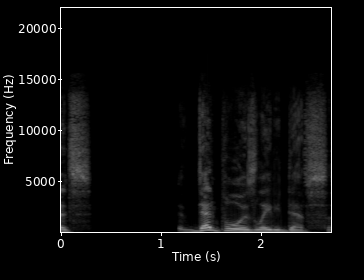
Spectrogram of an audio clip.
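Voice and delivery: ordinary talk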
